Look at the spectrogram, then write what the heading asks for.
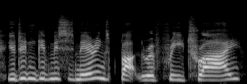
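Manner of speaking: put-on high, loud, indignant child; piercing childish protest; protesting little girl. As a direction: complain like a thwarted child.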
